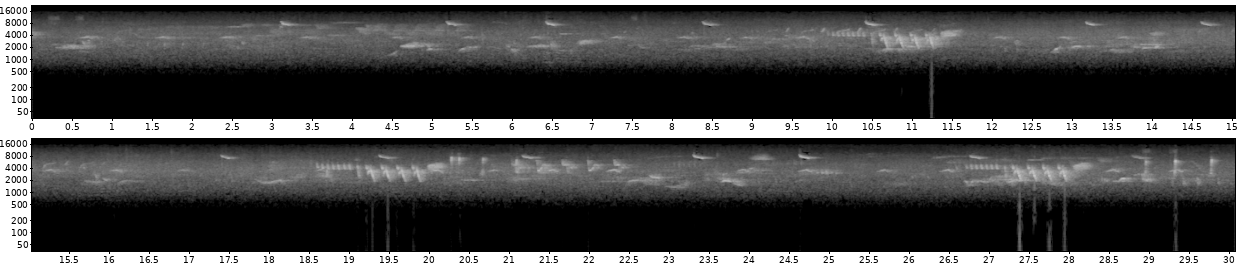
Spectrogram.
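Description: Forest birds singing. A short, high chirp repeats every second or two, and a louder, rapid trilling song comes three times, roughly eight to nine seconds apart.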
